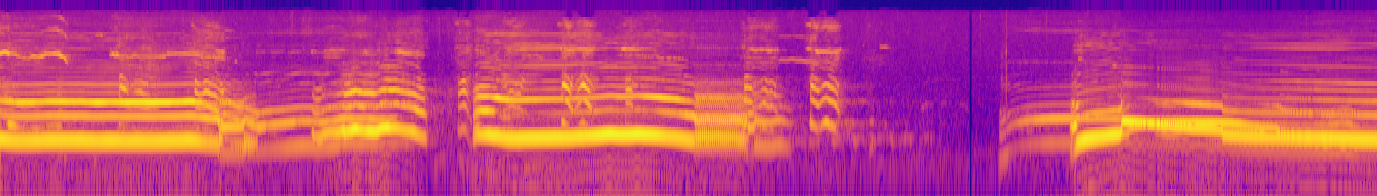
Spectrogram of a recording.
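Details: Playful wolves at Wolf Howl Animal Preserve on a snowy day: several steady howls layered with choppy, rising and falling yips, a quiet pause, then a fresh long howl rising in pitch before settling.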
